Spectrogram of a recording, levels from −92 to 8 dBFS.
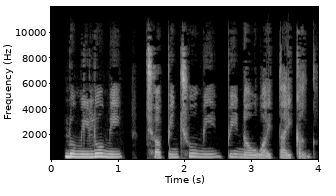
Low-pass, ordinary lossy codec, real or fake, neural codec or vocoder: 10.8 kHz; AAC, 64 kbps; real; none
